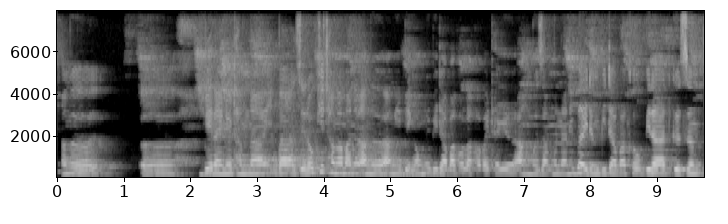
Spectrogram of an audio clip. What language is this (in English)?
Bodo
